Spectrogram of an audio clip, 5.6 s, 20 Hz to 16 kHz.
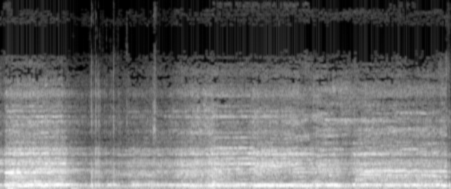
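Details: Mid-1930s Airmaster 5-tube radio with its ballast tube missing, evaluated while comparing operation with a suspected open, dried-up capacitor bypassed. Station music comes through clear and full at steady volume with little hiss.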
